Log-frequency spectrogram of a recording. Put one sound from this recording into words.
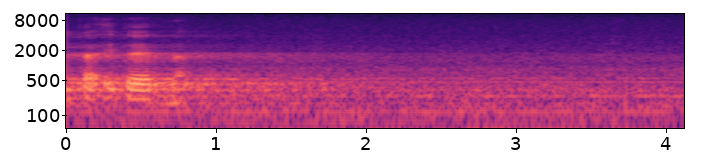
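A man reads aloud into a microphone in a large echoing hall.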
